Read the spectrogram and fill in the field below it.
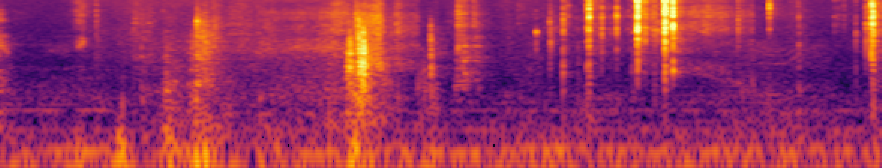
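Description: Paper rustles and flips as photographs are handled.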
